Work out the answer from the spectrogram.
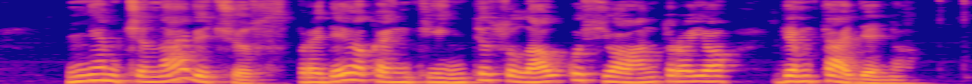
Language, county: Lithuanian, Utena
